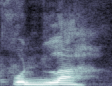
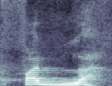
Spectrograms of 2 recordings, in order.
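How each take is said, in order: First: The first vowel is a 'u' sound. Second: The first vowel is an 'a' sound. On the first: The speaker calls it wrong. "Ada yang nyebutnya fudlah" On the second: The speaker calls it right. "lebih kuat itu fadlah. Di cara bacanya fadlah"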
